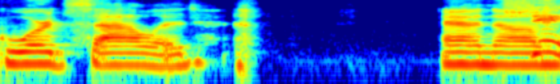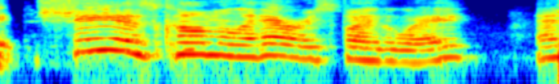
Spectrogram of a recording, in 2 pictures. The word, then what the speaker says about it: Kamala: And for anybody that has a question in their mind of how to pronounce Kamala's name, remember this: calm. Yep. Yep. Kamala. Yep. Will be calm. Well, it's really Pamela with a K is the other thing.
